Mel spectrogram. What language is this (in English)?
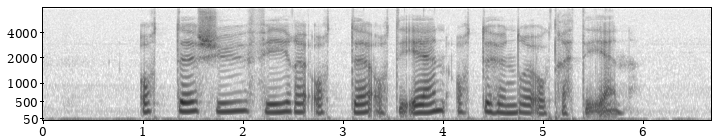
Norwegian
